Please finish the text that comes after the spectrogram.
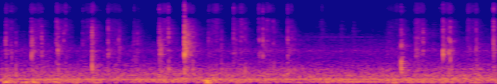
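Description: Tarot cards are shuffled close by in quick, repeated riffling bursts, a crisp papery flutter that comes in rapid rhythmic flicks over a faint background hum.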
